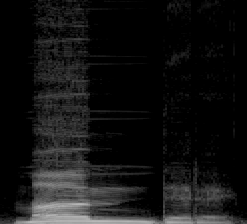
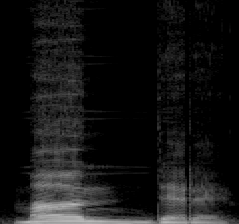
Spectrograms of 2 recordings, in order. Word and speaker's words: mandere: But here, where the penult is short, we say mandere, mandere. We accent the antepenult, or the first syllable.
